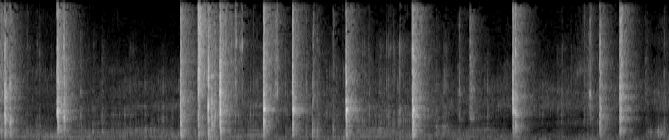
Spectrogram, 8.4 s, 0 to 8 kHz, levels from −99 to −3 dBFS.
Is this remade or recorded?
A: recorded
